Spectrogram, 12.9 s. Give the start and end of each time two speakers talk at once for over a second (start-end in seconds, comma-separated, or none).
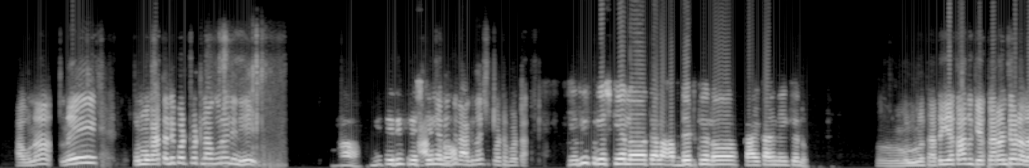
none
